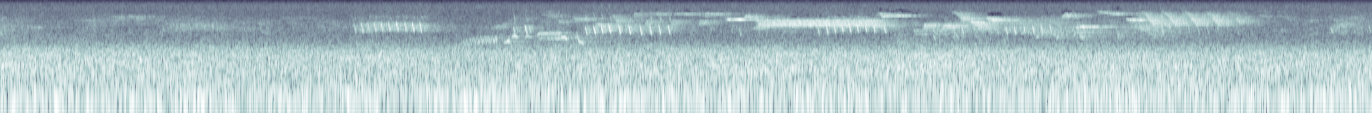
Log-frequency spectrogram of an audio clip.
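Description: Small birds chirping and trilling, a run of short high calls from about three seconds in, over a steady outdoor background hiss.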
